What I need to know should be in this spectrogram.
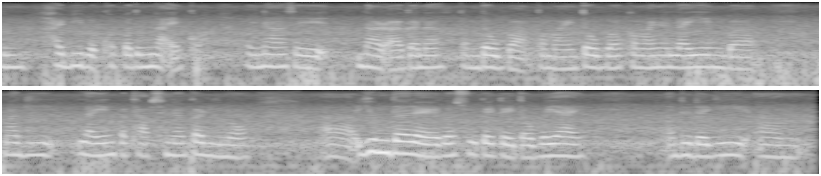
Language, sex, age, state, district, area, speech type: Manipuri, female, 18-30, Manipur, Bishnupur, rural, spontaneous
